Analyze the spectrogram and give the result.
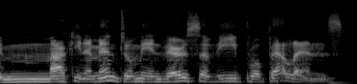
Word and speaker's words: machinamentum inversa vi propellens: How do you say that? – Well, yeah, you say machinamentum inversa vi propellens.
